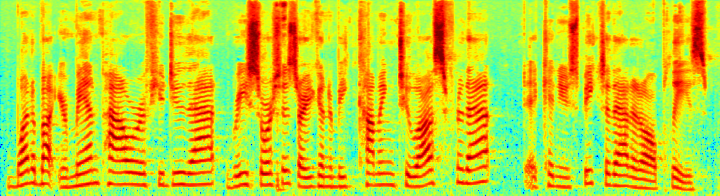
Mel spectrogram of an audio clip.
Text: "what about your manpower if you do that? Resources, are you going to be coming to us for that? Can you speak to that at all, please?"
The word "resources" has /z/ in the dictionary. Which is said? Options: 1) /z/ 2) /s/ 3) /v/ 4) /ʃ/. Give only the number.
1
